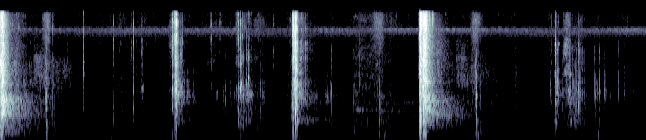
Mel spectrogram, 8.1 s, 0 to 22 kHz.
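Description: Suppressed full-auto AR-22 (.22 LR) firing single, separate shots, four of them about one and a half seconds apart rather than a burst, with quieter clicks of the action in between. The gun keeps stopping, which the shooter suspects is a fouled firing pin.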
